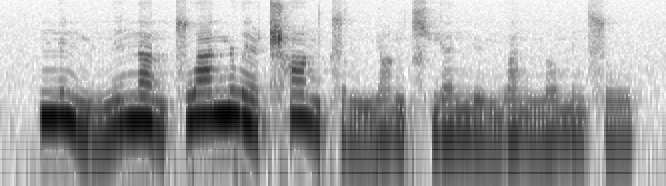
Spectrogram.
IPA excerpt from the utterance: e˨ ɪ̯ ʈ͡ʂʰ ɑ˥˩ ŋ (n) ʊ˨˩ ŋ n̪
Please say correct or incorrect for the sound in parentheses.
incorrect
